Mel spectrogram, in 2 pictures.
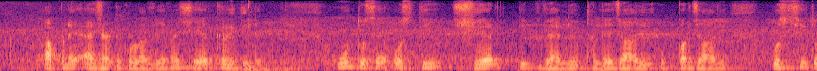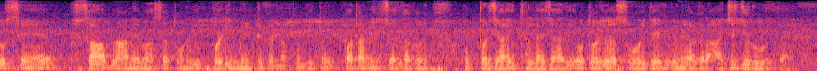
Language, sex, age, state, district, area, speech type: Dogri, male, 30-45, Jammu and Kashmir, Jammu, rural, spontaneous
